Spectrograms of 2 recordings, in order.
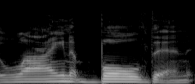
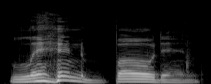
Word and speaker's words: Lynn Bowden: you butchered his name dang he's said line balen it's Lynn Bowden I look I'm not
